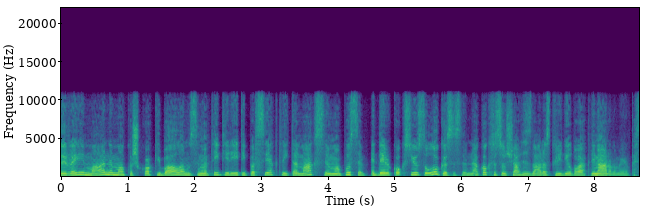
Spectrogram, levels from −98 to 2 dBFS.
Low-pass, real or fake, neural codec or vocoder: 10.8 kHz; fake; codec, 16 kHz in and 24 kHz out, 0.4 kbps, LongCat-Audio-Codec, fine tuned four codebook decoder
